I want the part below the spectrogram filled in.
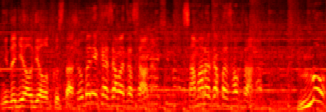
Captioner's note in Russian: пытается разговаривать на местном наречии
